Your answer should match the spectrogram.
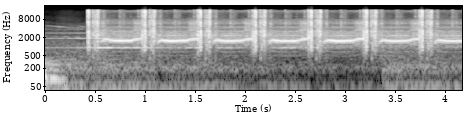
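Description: A fast, evenly repeating pattern of sharp clicks, about three a second, each followed by a short high tone, starting about half a second in.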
